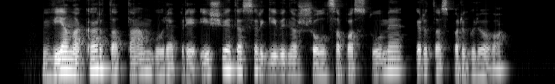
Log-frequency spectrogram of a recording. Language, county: Lithuanian, Šiauliai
